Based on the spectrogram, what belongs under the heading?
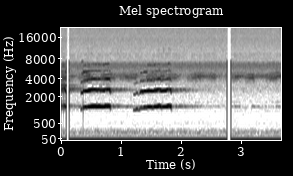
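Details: At a camera-watched peregrine falcon nest in Orange, Australia, a chick with its mother gives two long thin whining notes, the second rising, then quiet, against constant low electrical hum and a click.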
